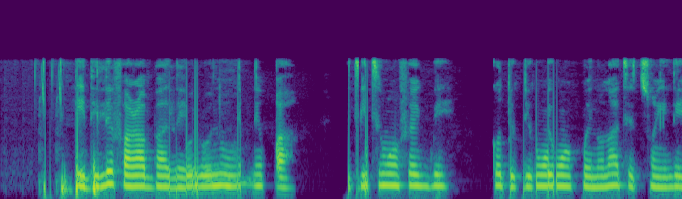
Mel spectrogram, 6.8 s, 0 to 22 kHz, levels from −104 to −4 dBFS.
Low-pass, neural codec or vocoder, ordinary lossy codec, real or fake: 7.2 kHz; none; none; real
